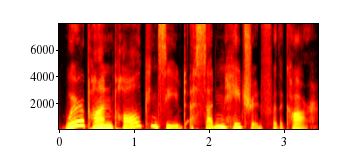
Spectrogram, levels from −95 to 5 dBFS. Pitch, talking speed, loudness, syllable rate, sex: 235 Hz, 155 wpm, -17 LUFS, 4.6 syllables/s, female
